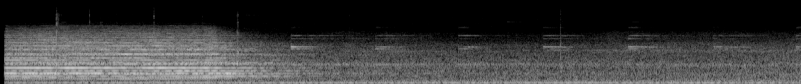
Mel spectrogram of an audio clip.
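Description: Locomotive air horn of CSX 5237, a GE ES40DC, sounding one loud chord that cuts off a little over two seconds in. A steady low rumble of the approaching train carries on after it.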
